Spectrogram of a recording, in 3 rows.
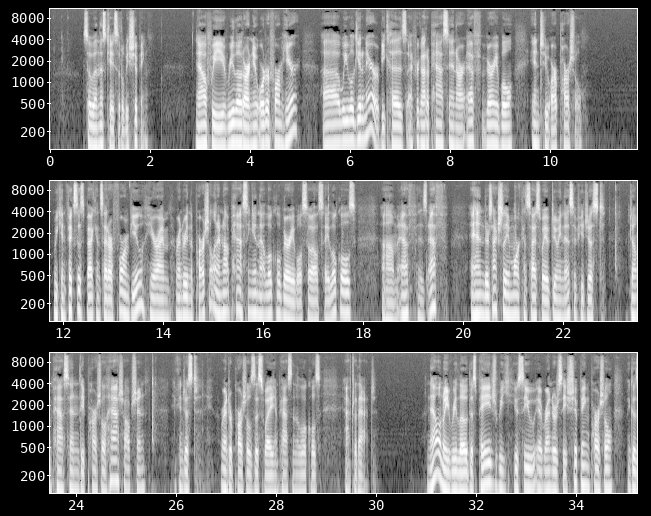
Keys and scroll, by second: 1.4 super+s, 4.7 super+r, 17.6 ctrl+l, 21.8 alt+Left, 22.3 alt+shift+Left, 23.4 super+Left, 23.5 alt+Right, 23.7 alt+Right, 24.4 alt+shift+Right, 24.5 alt+shift+Right, 26.4 super+Right, 26.6 super+s, 31.5 super+r.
